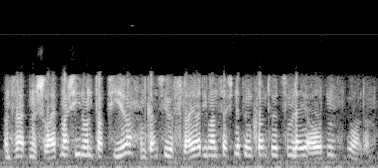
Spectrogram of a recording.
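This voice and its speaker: A man's voice: mid-range voice, fairly even intonation, fairly quick. A man in his thirties from northwestern Germany, a fanzine maker talking casually over the phone, rambling and hesitant with fillers. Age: 30s. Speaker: fanzine maker, interview guest. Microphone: telephone. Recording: tinny phone line, husky.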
